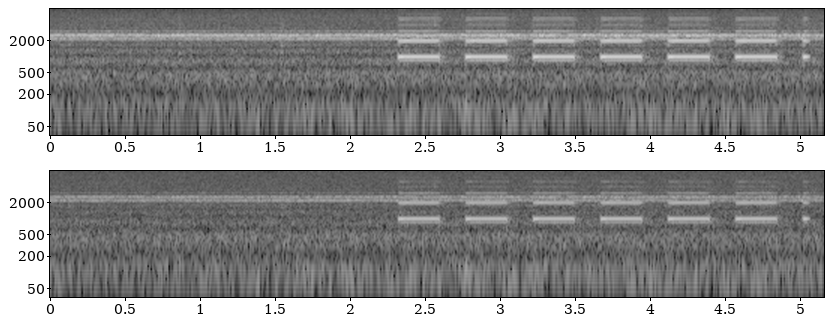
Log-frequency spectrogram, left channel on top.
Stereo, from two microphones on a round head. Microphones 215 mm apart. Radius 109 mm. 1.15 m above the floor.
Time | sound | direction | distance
0.0 | an insect | 35° left (ahead or behind) | ?
2.3 | an alarm clock | 65° left (ahead or behind) | ?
